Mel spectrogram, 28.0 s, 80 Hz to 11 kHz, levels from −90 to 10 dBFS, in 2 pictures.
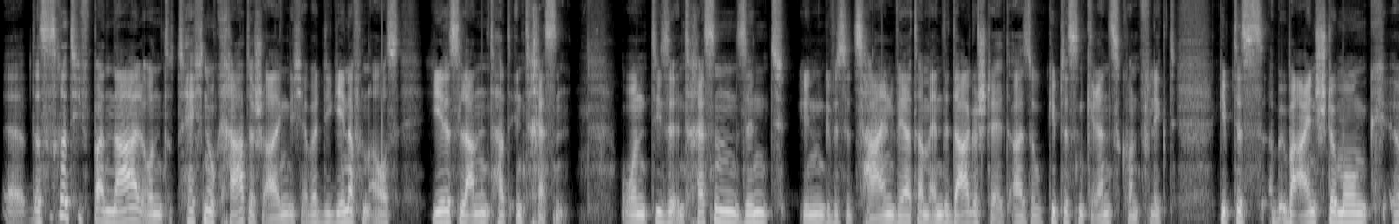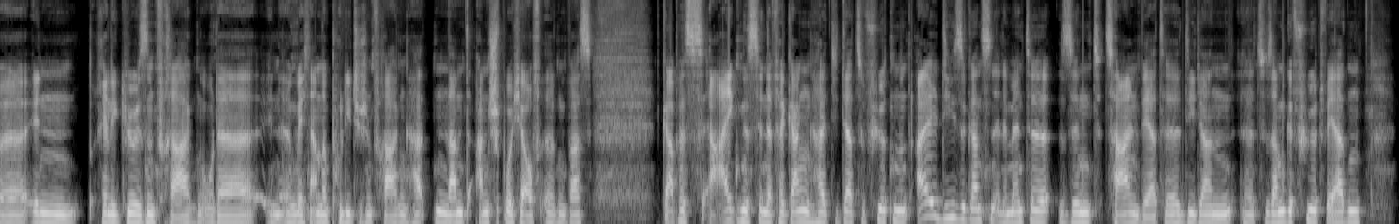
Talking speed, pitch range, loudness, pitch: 150 wpm, 120-140 Hz, -16 LUFS, 125 Hz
